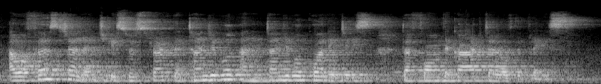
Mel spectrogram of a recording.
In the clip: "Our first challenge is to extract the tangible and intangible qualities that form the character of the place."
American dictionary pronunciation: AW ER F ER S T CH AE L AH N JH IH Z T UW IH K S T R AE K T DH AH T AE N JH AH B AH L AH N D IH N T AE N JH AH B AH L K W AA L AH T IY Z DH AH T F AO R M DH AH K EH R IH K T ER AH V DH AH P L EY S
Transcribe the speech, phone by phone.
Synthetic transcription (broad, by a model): AW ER F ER S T CH AE L AH N JH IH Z T UW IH S T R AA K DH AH T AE N JH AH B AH L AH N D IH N T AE N JH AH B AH L K W AA L AH T IY Z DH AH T F AO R M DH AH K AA R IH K T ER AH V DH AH P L EY S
